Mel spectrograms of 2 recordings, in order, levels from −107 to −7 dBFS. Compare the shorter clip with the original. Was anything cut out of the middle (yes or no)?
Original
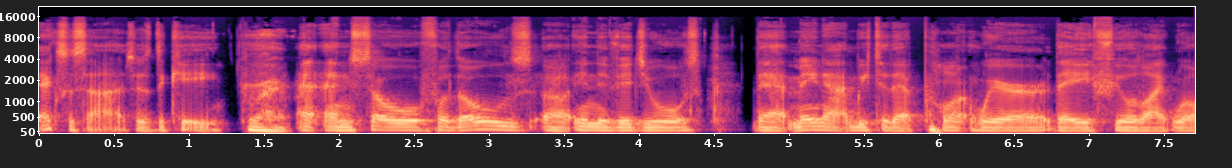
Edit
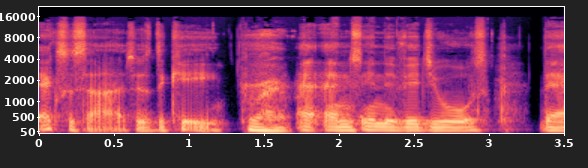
yes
